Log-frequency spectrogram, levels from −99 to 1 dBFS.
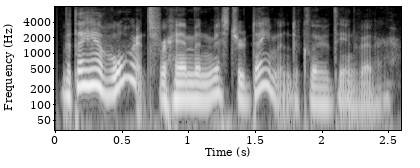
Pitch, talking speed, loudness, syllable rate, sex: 155 Hz, 275 wpm, -15 LUFS, 7.2 syllables/s, male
